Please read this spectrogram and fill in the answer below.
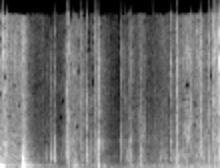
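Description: Hands rummaging in a fabric bag pocket and handling a boxed pack of Polaroid instant film: rustling and crinkling with many small clicks, and a sharp tap about a quarter second in.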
